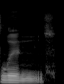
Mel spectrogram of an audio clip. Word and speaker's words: Ludens: Um, but yes, but then it's pronounced Ludens.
